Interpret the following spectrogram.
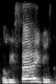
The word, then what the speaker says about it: Allyssa: For the question, again, my name is pronounced Alyssa.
